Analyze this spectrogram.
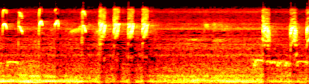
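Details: Brown-throated sunbird, a steadily singing bird used to raise breeding arousal in untrained birds, gives clusters of sharp, very high chirps with short pauses between bursts, over a faint low hum.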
